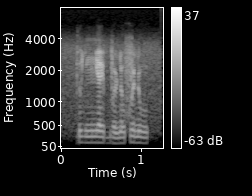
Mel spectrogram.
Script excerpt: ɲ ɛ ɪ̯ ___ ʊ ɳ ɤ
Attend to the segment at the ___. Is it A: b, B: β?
A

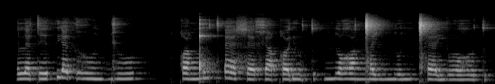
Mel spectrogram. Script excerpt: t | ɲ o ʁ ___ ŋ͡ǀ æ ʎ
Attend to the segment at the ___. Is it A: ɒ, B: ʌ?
A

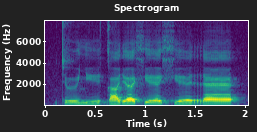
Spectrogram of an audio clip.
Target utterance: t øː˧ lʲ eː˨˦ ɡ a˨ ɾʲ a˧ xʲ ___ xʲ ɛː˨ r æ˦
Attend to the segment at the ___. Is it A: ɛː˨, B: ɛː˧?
B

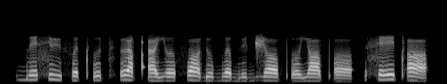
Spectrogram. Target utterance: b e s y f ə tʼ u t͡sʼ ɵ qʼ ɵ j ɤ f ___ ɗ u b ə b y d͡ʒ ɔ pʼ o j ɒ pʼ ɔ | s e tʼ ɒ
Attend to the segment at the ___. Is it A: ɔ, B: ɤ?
A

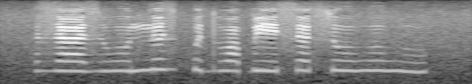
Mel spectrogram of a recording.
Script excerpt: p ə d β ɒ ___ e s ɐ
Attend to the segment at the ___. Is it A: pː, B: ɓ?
B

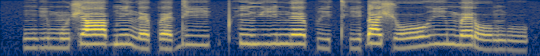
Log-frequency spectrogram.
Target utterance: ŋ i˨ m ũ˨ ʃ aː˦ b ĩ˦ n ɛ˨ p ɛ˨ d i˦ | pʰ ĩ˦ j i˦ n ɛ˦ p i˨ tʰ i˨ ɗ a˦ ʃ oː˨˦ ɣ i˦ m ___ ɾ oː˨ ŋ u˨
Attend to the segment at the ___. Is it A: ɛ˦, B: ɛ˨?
A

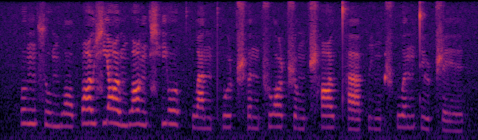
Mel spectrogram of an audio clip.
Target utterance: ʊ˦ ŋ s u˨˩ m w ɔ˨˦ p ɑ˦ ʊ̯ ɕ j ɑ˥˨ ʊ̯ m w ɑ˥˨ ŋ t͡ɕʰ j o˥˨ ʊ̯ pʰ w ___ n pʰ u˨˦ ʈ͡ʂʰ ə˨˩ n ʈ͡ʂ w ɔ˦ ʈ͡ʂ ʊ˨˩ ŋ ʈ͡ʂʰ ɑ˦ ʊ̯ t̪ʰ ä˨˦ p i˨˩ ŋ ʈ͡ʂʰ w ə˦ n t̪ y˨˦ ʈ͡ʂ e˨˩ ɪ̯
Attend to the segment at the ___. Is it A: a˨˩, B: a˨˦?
A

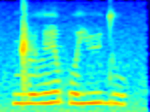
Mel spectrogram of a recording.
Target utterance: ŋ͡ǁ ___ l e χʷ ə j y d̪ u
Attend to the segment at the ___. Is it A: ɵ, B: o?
A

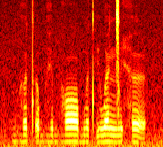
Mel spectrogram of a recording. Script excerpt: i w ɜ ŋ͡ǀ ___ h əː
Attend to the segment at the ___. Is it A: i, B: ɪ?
A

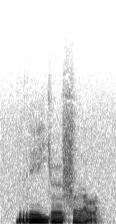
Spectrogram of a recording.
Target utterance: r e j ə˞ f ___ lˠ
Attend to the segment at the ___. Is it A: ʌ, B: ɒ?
A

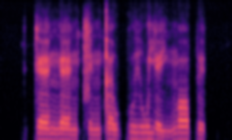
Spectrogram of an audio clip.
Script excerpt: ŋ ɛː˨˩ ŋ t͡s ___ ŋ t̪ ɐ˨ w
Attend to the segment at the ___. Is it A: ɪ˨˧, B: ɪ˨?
A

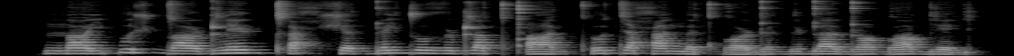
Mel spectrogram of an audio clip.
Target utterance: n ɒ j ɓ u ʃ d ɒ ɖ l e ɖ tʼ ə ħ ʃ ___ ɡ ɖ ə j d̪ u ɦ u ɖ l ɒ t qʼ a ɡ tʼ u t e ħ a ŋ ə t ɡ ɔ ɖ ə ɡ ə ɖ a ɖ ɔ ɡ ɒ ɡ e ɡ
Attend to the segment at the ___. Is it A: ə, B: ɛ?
A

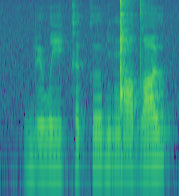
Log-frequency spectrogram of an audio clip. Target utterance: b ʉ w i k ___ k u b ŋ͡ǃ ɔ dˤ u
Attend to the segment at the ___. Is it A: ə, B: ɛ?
A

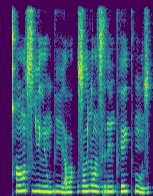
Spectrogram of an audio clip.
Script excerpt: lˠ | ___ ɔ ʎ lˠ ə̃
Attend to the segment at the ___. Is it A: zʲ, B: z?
B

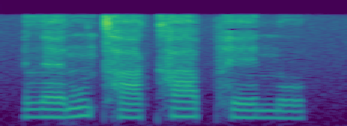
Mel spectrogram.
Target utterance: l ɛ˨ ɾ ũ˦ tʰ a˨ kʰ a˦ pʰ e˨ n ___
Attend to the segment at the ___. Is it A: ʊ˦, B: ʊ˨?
B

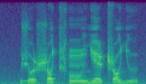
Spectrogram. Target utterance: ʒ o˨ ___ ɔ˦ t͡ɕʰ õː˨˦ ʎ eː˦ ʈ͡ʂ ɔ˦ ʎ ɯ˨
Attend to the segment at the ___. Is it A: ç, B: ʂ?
B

